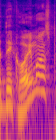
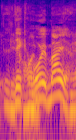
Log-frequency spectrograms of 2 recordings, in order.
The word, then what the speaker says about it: Dik Hooimeijer: Organisator van de Dik Hooimeijer Prijs. – Nee, Dik Hooimeijer.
